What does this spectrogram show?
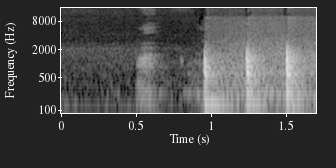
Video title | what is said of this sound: @LeprechaunTV hangs out with the Bowlers Helping Bowlers crew. | He was knocking on wood lanes right there.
